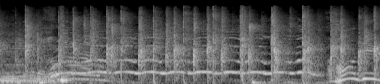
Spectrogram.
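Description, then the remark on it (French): A crowd applauds steadily, a dense patter of many hands clapping throughout, loud and continuous, while voices cheer and call out over it, one holding a long sustained note. “On applaudit.”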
